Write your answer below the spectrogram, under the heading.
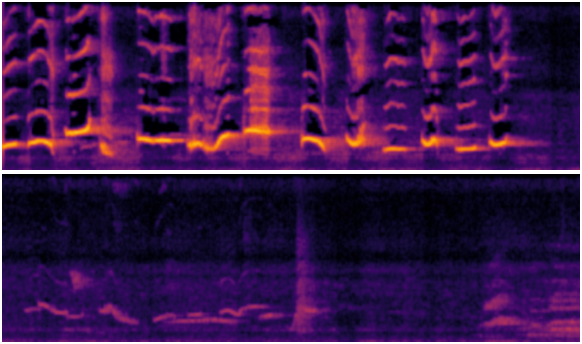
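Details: Oriental magpie-robin song intended to make a caged bird respond: about three seconds of rapid, varied whistled notes with sharp slurs, then soft scattered twitters and quiet.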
